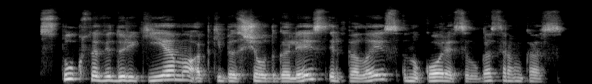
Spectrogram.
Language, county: Lithuanian, Vilnius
